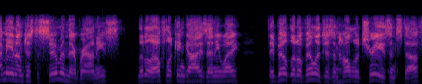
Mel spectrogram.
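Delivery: put-on high, loud kid voice.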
